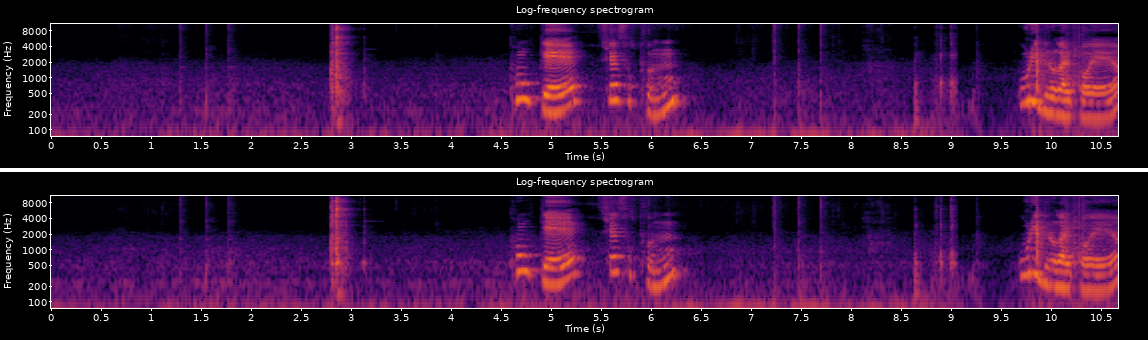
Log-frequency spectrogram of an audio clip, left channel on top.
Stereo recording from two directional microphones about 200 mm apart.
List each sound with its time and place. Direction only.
1.2 s a sound: 20° left (ahead or behind)
4.5 s a woman's voice: 50° left (ahead or behind)
7.2 s finger snapping: 20° left (ahead or behind)
9.6 s speech: 45° left (ahead or behind)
